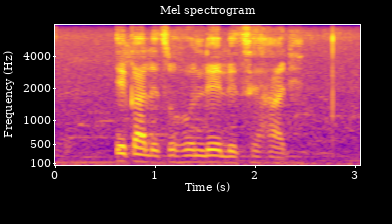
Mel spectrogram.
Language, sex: Southern Sotho, male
